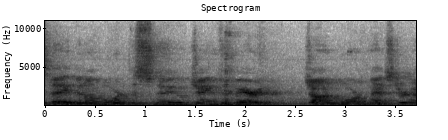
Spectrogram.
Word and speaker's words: snow: what was called a snoo. That's how you pronounce it. It's not pronounced snow. It's pronounced snoo, and it was called the James and Mary, January 12th, 1768.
